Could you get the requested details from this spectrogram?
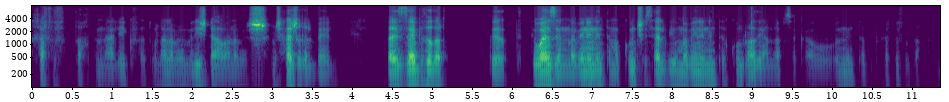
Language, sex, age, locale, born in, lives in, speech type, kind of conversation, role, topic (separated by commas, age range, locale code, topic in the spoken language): Arabic, male, 25-29, ar-EG, Egypt, Egypt, conversation, podcast, host, إزاي بتعتني بصحتك النفسية كل يوم؟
